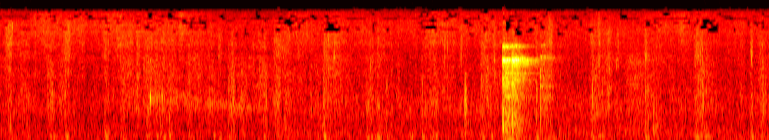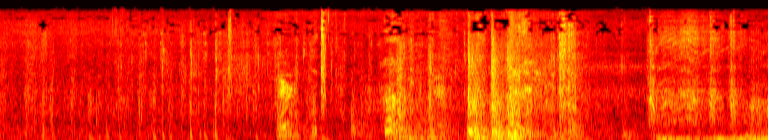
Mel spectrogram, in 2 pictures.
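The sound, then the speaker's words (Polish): A car engine starts with a sharp click and rising rumble, then the vehicle drives off, its engine noise swelling loudly near the end over low, steady background rumble. “A może tam pojadę samochodem? Co będziemy chodzić, nie? Nie po to mamy samochód, żeby chodzić.”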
